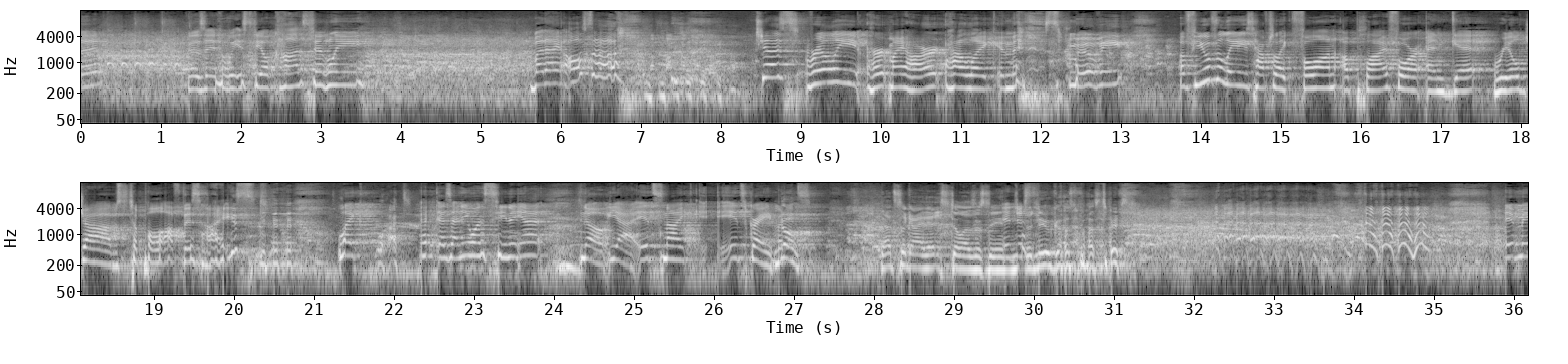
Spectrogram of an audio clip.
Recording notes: Live from the Secret Group in Houston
